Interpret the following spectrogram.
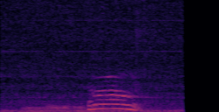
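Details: Domestic cat giving a single clear meow of about half a second that rises then falls in pitch, heard over a steady low background hum.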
